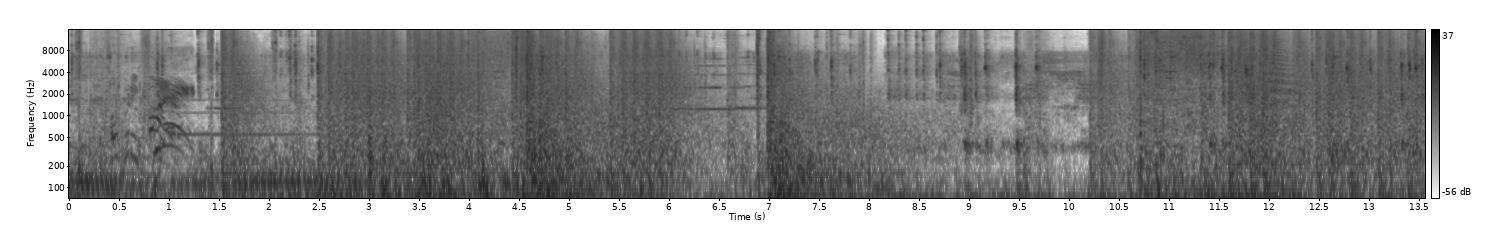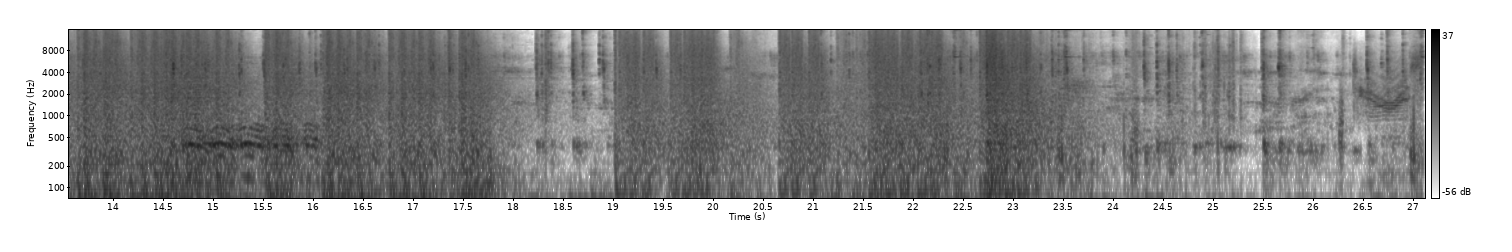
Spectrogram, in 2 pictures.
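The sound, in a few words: gunfire in a video game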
